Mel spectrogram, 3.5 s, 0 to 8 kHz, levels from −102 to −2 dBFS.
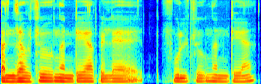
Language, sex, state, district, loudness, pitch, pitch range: Wancho, male, Arunachal Pradesh, Longding, -20 LUFS, 110 Hz, 105-115 Hz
